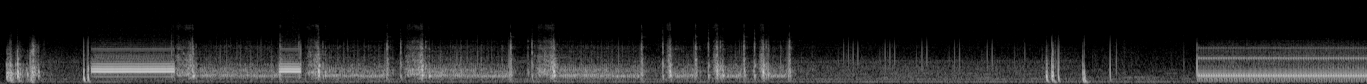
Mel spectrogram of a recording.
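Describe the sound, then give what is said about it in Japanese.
A steady telephone dial tone, then a run of short beeping dial tones as a number is keyed, ending in a sustained ringing tone. No voices, just the phone line sounds. “さ、早く電話して。”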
